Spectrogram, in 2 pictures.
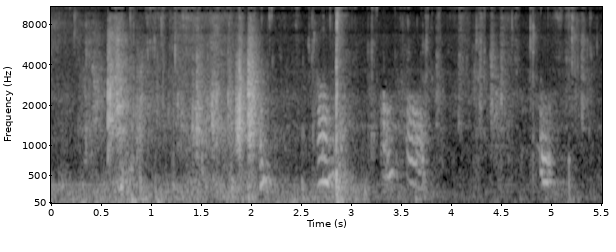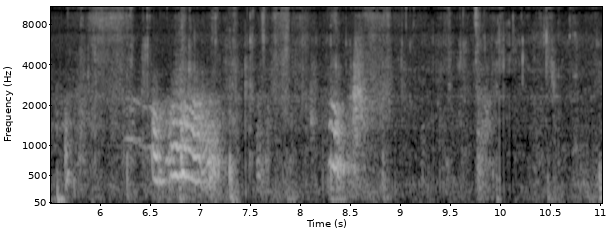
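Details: One-day-old Border Collie puppies whimpering: thin, squeaky whines in short bursts, a cluster near the middle and another toward the end, with soft rustling and faint voices in the background.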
